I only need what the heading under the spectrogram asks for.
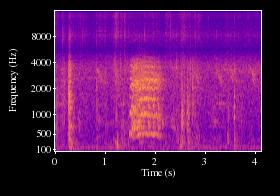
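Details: Etawa goat in a farm pen at Panggul, Trenggalek, East Java, among three large pregnant does and one young buck. A single quavering bleat of about a second rises out of low rumbling background noise and faint thuds.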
